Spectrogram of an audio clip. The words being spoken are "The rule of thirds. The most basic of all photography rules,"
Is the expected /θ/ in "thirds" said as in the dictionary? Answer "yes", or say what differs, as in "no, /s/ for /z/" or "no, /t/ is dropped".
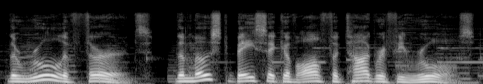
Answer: yes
